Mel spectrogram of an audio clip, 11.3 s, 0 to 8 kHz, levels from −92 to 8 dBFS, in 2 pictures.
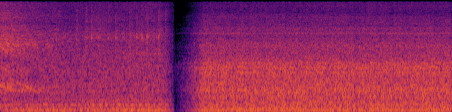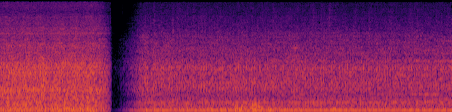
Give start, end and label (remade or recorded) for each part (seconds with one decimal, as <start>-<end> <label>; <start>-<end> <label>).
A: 0.0-11.3 recorded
